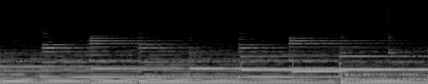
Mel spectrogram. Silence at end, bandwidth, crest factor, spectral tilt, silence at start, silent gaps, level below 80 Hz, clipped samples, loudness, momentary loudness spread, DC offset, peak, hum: 0 s; 4.5 kHz; 12 dB; -9.5 dB/octave; 0 s; none; -36 dBFS; under 0.1%; -28 LUFS; 2 LU; under 0.1%; -14 dBFS; none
